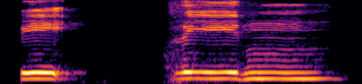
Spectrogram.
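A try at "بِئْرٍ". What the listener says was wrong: Yuk, jangan ada jeda diulur dari hamzah ke ro.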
